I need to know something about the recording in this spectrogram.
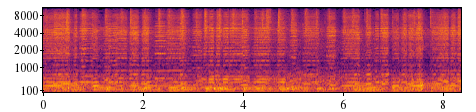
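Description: Hohner Bravo III 72 piano accordion playing a lively Chilean folk tune, with sustained chords and melody over steady strummed acoustic guitars. It is the instrumental introduction, before the singing comes in.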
